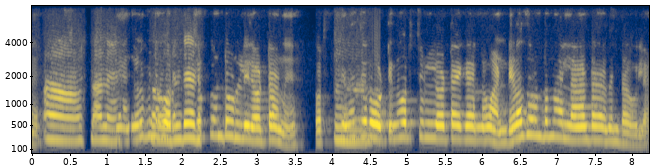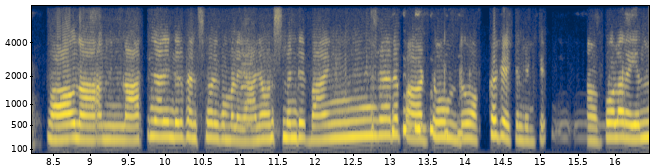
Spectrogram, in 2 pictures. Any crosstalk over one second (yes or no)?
no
